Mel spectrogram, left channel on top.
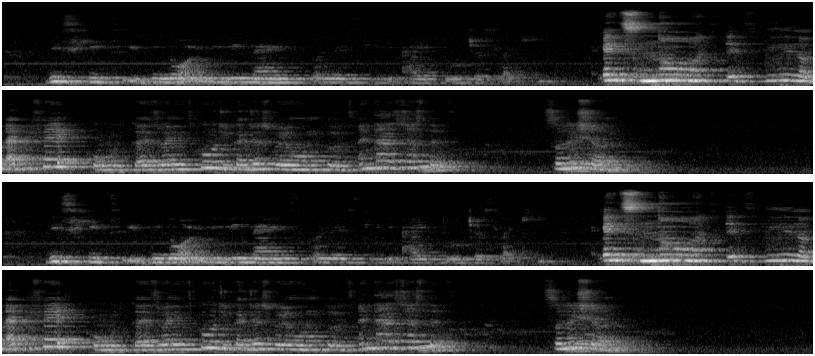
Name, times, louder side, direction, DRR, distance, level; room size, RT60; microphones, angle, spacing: voice 1, 0.0-5.5 5.9-6.4 12.2-12.6 12.9-13.0 13.7-14.4, right 1 dB, 30° right, 1 dB, 1.9 m, -29 dB
voice 2, 6.0-8.7 9.0-12.5 13.6-14.2, equal, 5° right, -3 dB, 3.4 m, -20 dB
10.5 x 6.5 x 8.1 m, 1.1 s
head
